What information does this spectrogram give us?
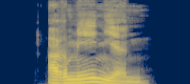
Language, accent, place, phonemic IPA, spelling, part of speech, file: German, Germany, Berlin, /aʁˈmeːni̯ən/, Armenien, proper noun, De-Armenien.ogg
- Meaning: Armenia (a country in the South Caucasus region of Asia, sometimes considered to belong politically to Europe)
